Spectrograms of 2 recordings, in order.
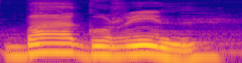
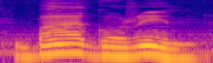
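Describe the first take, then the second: No difference in how they are said.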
